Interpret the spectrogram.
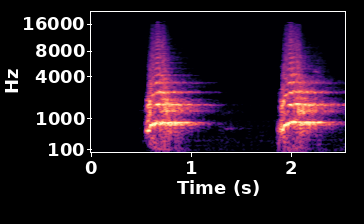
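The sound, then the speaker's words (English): A dog barks twice, loud, each bark sharp at the start and trailing off, with a pause of about a second between them. No one speaks. “I've never interviewed a dog before.”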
